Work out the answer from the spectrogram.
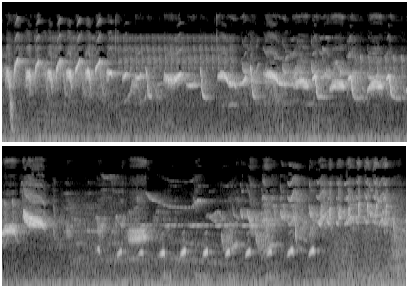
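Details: Hwamei of the green-bean-eye type giving a fighting song meant as a training model for a smooth, gentle song. Rapid looping whistles and rolling slurred notes, then a quieter series of short, evenly repeated upward chirps.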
